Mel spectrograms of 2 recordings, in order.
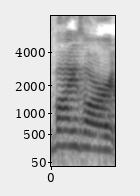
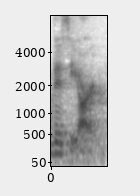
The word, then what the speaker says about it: Viseart: to pronounce Vizart because I was thinking it was Visart and then she was like, she sent me like the pronunciation. So, I think I'm pronouncing it right now. Vizart.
